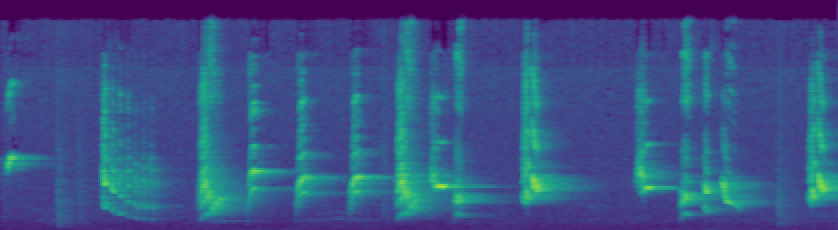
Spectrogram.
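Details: Long-tailed shrike, a caged songbird kept by hobbyists, singing a varied run of loud sharp notes, each dropping steeply from high to lower pitch, with a few short whistles in between, delivered in irregular bursts.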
